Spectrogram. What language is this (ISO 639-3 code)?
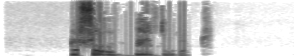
cux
